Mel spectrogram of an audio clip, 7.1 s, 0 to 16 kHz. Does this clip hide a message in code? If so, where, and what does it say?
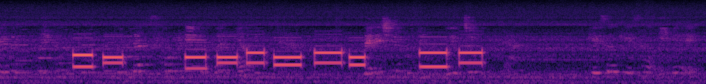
Yes: DTMF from 0.7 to 4.8 s, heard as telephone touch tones, dialled by hand, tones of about 210 ms, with the noise inside a subway train. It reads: 5* 1*#7#7 6#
